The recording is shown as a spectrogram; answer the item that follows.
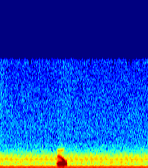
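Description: Steady electrical mains hum in the radio broadcast audio, a buzz with many overtones, with a single spoken word from the announcer about a second in.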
